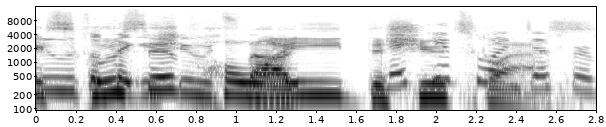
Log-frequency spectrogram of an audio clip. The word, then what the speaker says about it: Deschutes: Very exclusive to Hawaii, with the Hawaii Islands on it, and instead of Deschutes, which is spelled with the CH, Please tell me it's the shoe. it's Deschutes, Oh, brah. wait. Da shoots.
